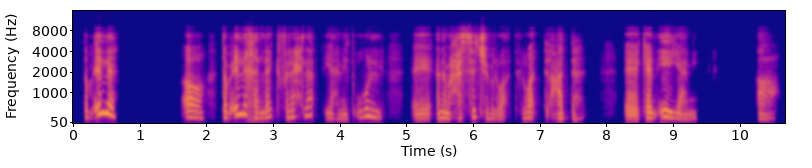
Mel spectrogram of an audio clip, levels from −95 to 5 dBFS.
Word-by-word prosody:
طَب - - -4
إيه - - +7
ال 325 -7 +7 1.0
آه، 200 -2 +3 0.2
طَب 200 - 0
إيه - - +5
اللي 310 +2 +5
خلاك 190 -1 0
في 195 - -6
رحلة 250 +5 -1 0.2
يعني 160 -3 -9
تقول 225 +6 -6 0.4
آآ، 155 +2 -4
أنا 185 +1 -1
ما 175 - -2
حسيتش 220 -4 +4
بالوقت، 160 -2 -10
الوقت - - -4
عدّى - - -3 0.7
آآ، 135 +1 +1
كان 185 +3 +3
إيه 200 -4 +1
يعني؟ 150 -3 -6 0.9
آه. - - -6
195 Hz, 135 wpm, -26 LUFS, 165-225 Hz, 1.0 s, إيه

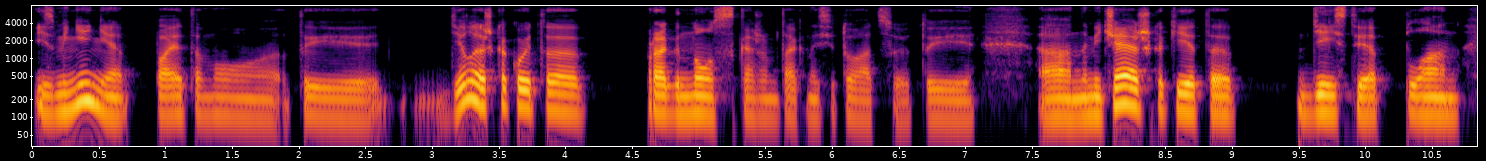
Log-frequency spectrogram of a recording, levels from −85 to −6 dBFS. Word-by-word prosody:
изменения. 125 - +1 0.2
Поэтому 110 -3 -5
ты 105 -2 -5 0.2
делаешь 175 -2 +2
какой-то 135 -6 +2 0.5
прогноз, 115 -1 +3
скажем 105 -1 -6
так, 100 +1 -7
на 100 -1 -9
ситуацию. 95 -3 -9
Ты, 95 -1 -7 0.4
а, 105 0 +1
намечаешь 110 +10 +5
какие-то 120 -3 +1 0.5
действия, 115 -1 +1 0.2
план. 110 -2 +1
110 Hz, 90 wpm, -23 LUFS, 105-125 Hz, 0.5 s, намечаешь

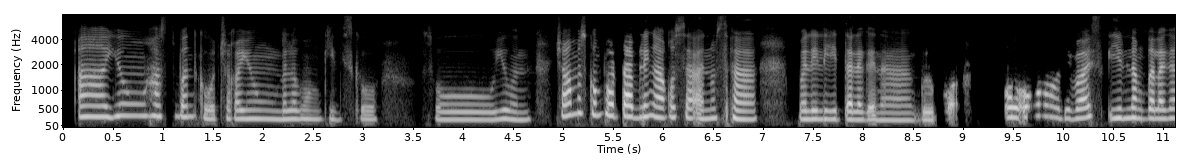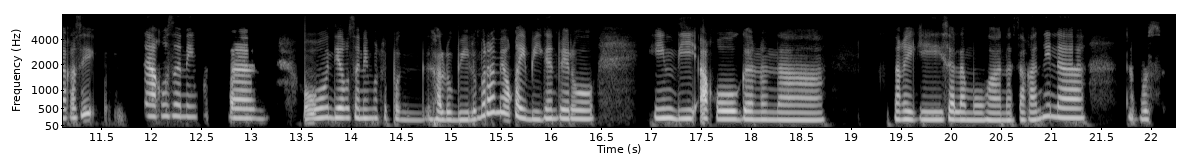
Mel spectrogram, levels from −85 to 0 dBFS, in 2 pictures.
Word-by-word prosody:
Ah, 285 0 +4
yung 310 +2 -1
husband 295 0 -2
ko, 115 - -1
tsaka 230 - -3
yung 230 -1 -1
dalawang 225 0 -1
kids 215 -2 -12
ko. 110 0 -6 0.6
So, - - -6 0.6
'yon. 215 -2 -3 0.2
Tsaka 300 - +3
mas 385 - 0
komportable 300 -4 +5
nga 275 -3 +5
ako 270 - 0
sa 250 - +2
ano, 245 +2 +1
sa 220 -2 +2 0.4
maliliit 220 0 +1
talaga 210 -1 +2
na 195 0 -2
grupo. 100 - -3 0.4
Oo, 275 +2 +2
'di 235 - -2
ba, 245 +3 +5
s 295 - -6
'yon 245 0 0
lang 255 -2 +3
talaga, 240 +1 +3
kasi 340 +10 -2 0.2
hindi - - -25 0.2
na 295 -1 +4
ako 305 - -6
sanay 300 -2 -4
makipag 245 -1 0 0.5
oo, - - +2
hindi 260 - -1
ako 255 - -2
sanay 245 -2 -1
makipaghalubilo. 205 -3 -4
Marami 390 +5 +2
akong 315 - +1
kaibigan, 235 0 -1
pero 230 -1 +2 0.6
hindi 245 -2 +1
ako 220 -1 +4
gano'n 210 -1 0
na, 205 0 0 1.1
nakikisalamuha 205 -2 0
na 195 0 -2
sa 205 - -3
kanila, 255 +4 +2 0.4
tapos 220 -1 -6
235 Hz, 145 wpm, -23 LUFS, 215-275 Hz, 1.1 s, komportable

